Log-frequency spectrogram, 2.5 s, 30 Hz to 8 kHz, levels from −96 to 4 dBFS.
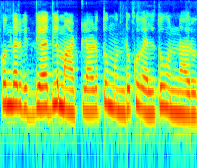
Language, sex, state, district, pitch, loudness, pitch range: Telugu, female, Telangana, Hyderabad, 220 Hz, -15 LUFS, 205-235 Hz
